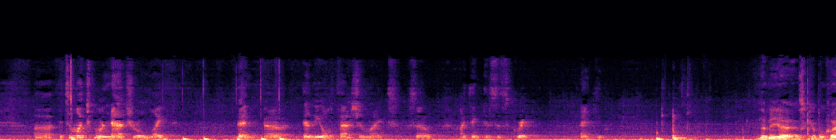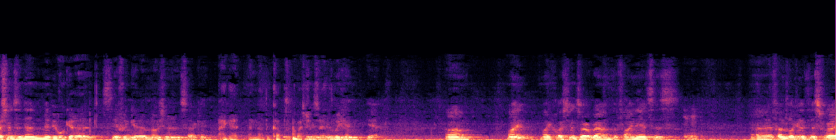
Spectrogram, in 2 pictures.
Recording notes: NewtownPA Board of Supervisors public meeting. This is an audio recording of the presentation and Q&A session that followed.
